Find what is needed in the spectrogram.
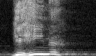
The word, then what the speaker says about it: Gehenna: You know, the word there means it means G E H E N N A. I don't know how to pronounce it. I think it's a long E. Gehenna. There you go.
